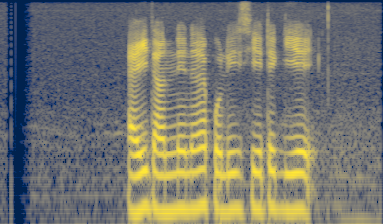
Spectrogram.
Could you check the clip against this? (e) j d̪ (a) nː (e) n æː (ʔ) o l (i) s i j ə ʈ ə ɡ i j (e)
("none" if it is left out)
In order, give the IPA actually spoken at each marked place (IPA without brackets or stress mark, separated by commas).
æ, a, e, p, iː, e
